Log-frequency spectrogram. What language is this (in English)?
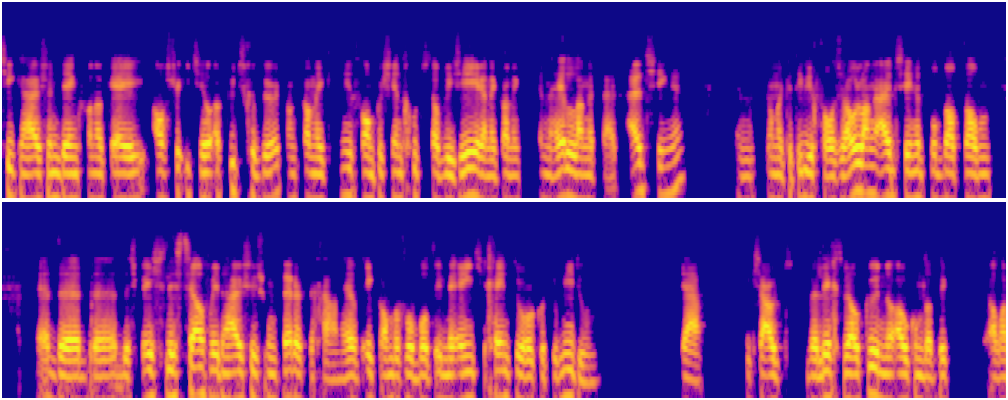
Dutch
